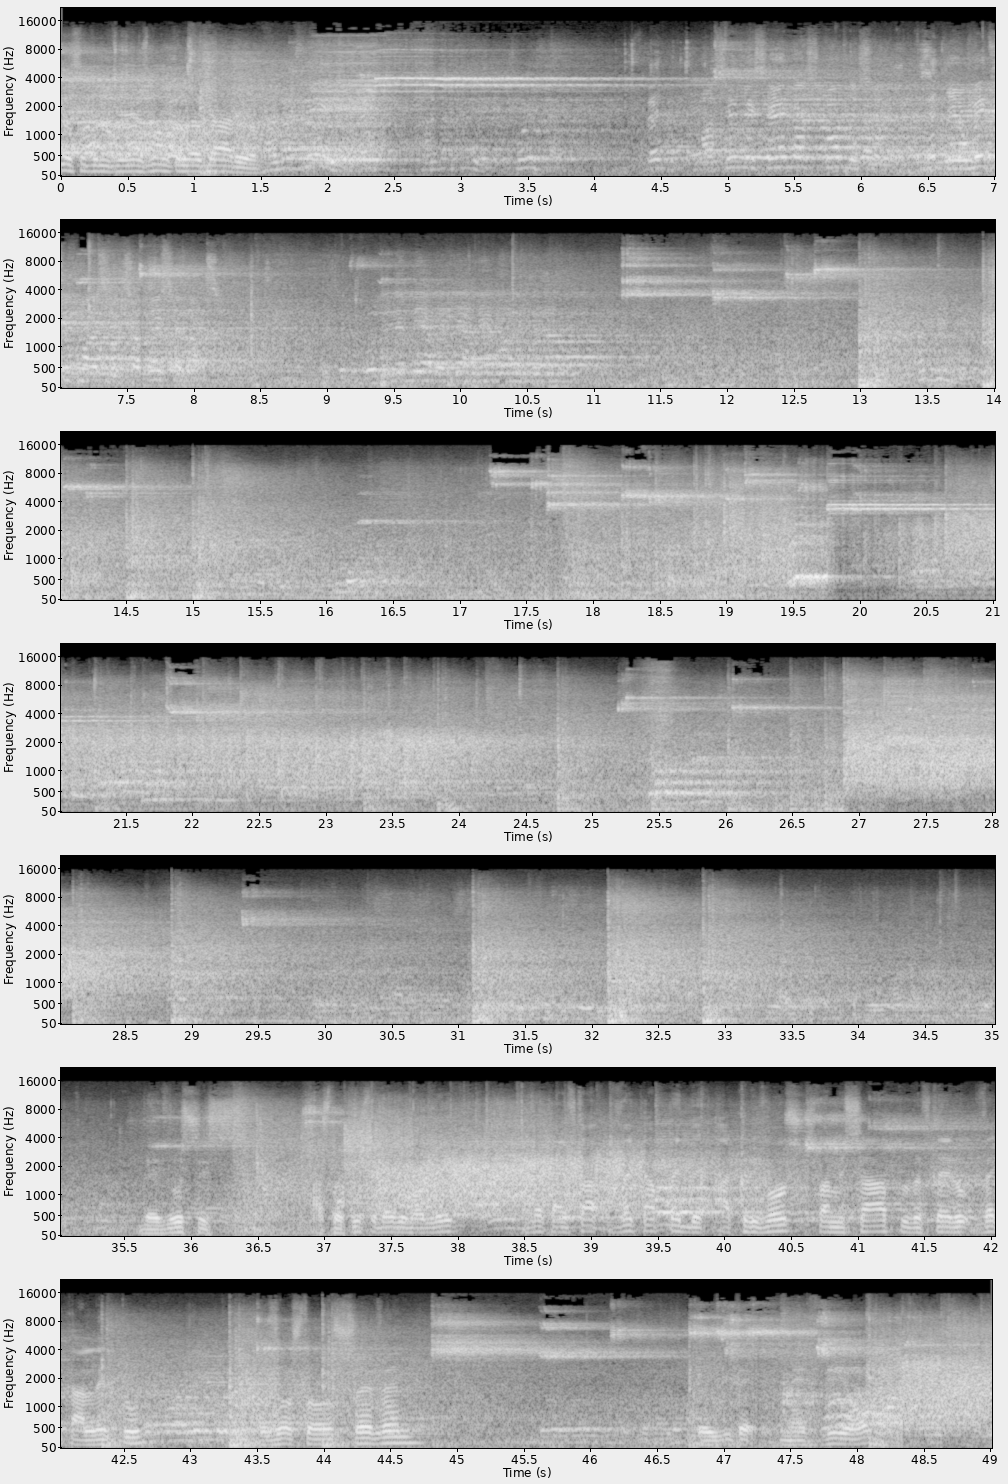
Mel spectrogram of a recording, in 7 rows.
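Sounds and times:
sneakers squeaking: 0:00.0 - 0:05.6, 0:06.3 - 0:10.2, 0:11.0 - 0:33.6, 0:35.2 - 0:37.6, 0:40.1 - 0:48.6
players' voices echoing: 0:00.0 - 0:49.0
basketball bouncing on gym floor: 0:12.4 - 0:15.3, 0:28.1 - 0:29.3, 0:31.1 - 0:31.5, 0:32.1 - 0:33.3, 0:42.3 - 0:42.7, 0:43.3 - 0:44.2.

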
